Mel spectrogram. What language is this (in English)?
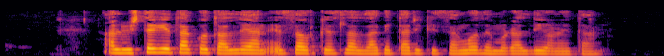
Basque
